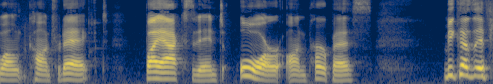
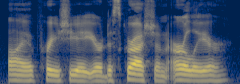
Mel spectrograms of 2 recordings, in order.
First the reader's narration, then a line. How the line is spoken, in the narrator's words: he says, his voice low, but not overmuch so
